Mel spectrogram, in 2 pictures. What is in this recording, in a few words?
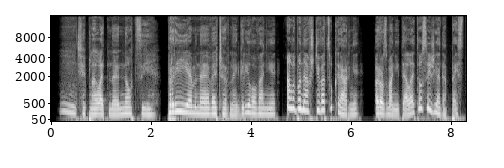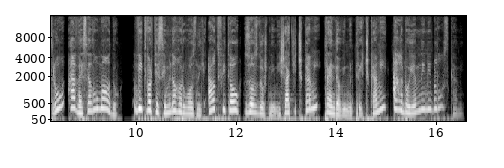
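Slovak, female, narration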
